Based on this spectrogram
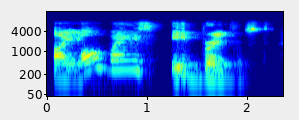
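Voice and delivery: very slow, word by word; slow model sentence. Shown as a demonstration. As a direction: spell it out slowly for the class. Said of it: "يعني أنا دايمًا بتناول إفطار".

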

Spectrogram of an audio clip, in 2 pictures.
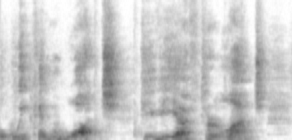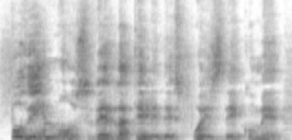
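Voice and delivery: ordinary talk

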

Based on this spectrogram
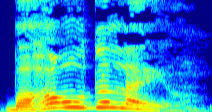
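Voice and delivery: slow, loud, drawn-out reveal; mock-grand proclamation. Vlogger unveiling her wig to viewers, mock-grand proclamation.

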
